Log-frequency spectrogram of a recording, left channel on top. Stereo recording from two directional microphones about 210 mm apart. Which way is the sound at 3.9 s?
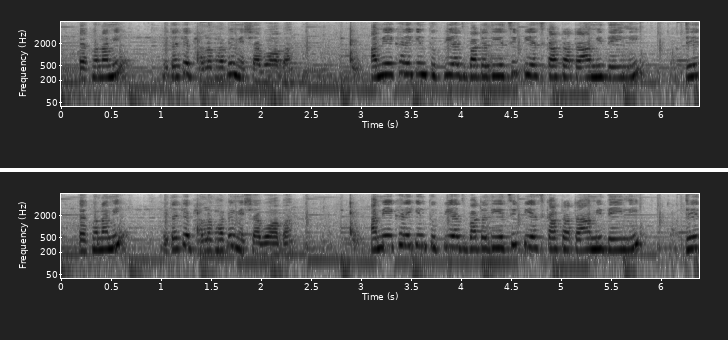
55° right (ahead or behind).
